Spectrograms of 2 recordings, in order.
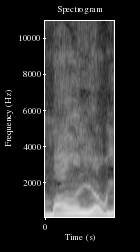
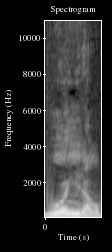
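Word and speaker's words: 妄言: 47쪽 밑에 줄 담담망언이나 망언이라고 여기 이제 우리가 익숙한 말로 망언이라고 했는데 이 사실은 무언이라고 발음해야 돼요. 무자 없을 없다고 하면은 무라고 이렇게 발음합니다.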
